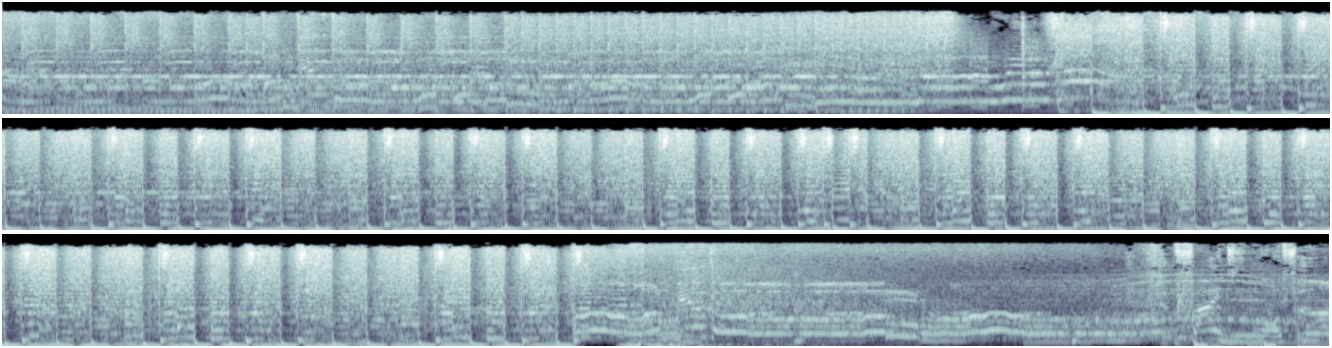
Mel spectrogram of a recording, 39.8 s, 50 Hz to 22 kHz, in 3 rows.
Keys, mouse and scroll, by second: 0.2-3.9 typing, 5.3 typing, 7.1 click, 8.5 double click, 9.0 click, 10.0 scroll up 1, 10.4 click, 10.7 double click, 11.5 click, 15.1 ctrl+z, 15.3 click, 22.0 double click, 23.3 scroll down 1, 24.5 click, 27.7 click, 32.6 scroll up 1, 33.2 click, 36.7 ctrl+c, 36.9 ctrl+v, 38.6 click, 39.0 ctrl+double click.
